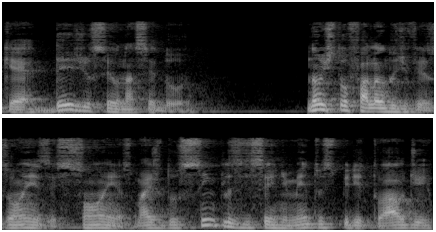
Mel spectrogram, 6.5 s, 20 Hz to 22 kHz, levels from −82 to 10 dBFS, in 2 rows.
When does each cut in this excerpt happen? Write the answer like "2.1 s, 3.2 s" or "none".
none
